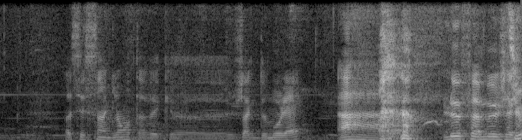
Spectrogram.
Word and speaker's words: Molay: Là, c'est Molay, c'est Molay. C'est pas Ah, c'est Molay. Molay. Et en même temps, tu prononces mal.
